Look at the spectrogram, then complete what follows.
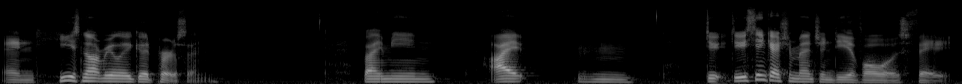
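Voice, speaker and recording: Clear-voiced man chatting and explaining, halting delivery. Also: mid-range voice, animated, a bit bright. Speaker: podcast co-host explaining a series. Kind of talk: casual chat, explainer.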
